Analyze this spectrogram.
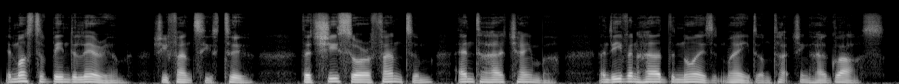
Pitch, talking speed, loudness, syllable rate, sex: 105 Hz, 180 wpm, -20 LUFS, 4.8 syllables/s, male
